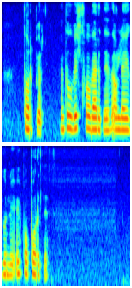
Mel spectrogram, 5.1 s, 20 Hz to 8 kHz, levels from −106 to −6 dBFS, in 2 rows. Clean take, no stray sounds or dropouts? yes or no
yes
